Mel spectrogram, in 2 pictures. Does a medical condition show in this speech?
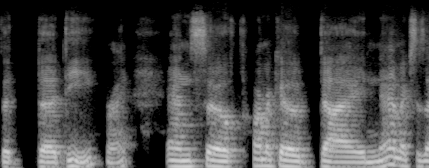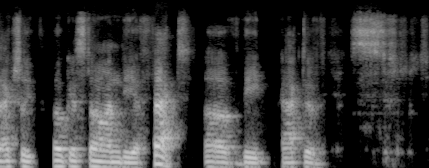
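Yes: stuttering; lifelong stutter, cannabis reported to help stuttering; here repeated words, prolonged sounds.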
